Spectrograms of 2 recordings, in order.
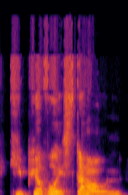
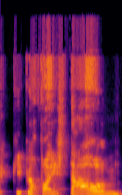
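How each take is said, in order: First: Welsh attempt sliding into Indian accent; slow, lilting accidental Indian accent; Indian-sounding accent. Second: High, slow mock Austrian accent; exaggerated, drawn-out Austrian-accented delivery; Schwarzenegger. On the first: Narrator botches Fiona's Welsh line, it turns Indian-accented. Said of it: "it's gone Indian now". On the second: Narrator mimics her own botched take, mock Austrian accent. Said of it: "I think I might be doing Schwarzenegger". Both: Shown as a demonstration.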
